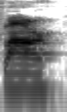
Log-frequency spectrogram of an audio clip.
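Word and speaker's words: flawyer: Partially because flower in this case is spelled F-L-A-W-Y-E-R, flower.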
